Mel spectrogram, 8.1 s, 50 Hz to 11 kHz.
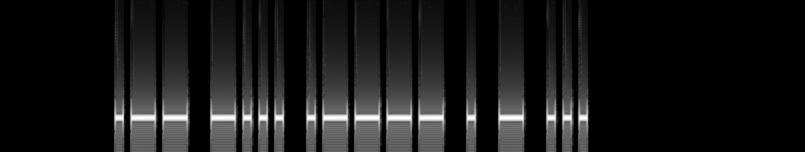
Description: Morse code, heard as a keyed tone, about 15 wpm, 700 Hz. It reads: WB1ETS
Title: USA Call Signs - 6 Characters - Repeated 2x - 15wpm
